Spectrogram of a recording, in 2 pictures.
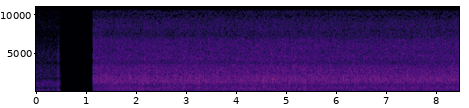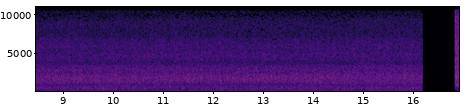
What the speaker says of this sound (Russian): Все тот же фонтан. Что-то он в полнагрузке.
